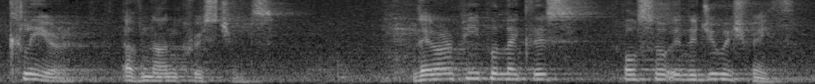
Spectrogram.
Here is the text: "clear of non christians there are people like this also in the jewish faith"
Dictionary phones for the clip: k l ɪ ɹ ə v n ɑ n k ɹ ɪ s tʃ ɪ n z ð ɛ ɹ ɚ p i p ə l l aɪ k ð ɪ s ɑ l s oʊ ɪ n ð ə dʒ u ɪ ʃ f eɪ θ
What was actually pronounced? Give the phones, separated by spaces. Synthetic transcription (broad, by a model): k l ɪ ɹ ə v n ɑ n k ɹ ɪ s tʃ ɪ n z ð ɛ ɹ ɚ p i p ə l l aɪ k ð ɪ s ɑ l s oʊ ɪ n ð ə dʒ u ɪ ʃ f eɪ θ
